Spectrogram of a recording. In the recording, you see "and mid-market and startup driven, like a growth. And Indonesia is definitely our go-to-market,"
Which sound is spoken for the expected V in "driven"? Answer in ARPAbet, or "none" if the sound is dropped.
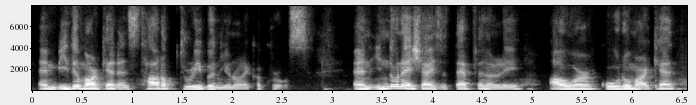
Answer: B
